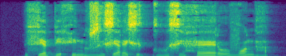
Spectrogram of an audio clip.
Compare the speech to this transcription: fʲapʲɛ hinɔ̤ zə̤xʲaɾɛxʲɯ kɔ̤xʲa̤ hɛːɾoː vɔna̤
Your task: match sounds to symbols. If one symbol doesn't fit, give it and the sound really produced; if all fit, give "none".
none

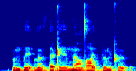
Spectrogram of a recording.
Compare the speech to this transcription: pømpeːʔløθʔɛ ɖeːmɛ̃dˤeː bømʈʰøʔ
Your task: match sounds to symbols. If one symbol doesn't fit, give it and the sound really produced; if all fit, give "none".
none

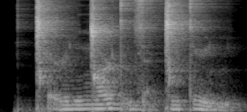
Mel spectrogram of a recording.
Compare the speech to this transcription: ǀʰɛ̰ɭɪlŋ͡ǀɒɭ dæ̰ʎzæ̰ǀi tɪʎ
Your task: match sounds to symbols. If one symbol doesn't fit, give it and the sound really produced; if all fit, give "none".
l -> ʎ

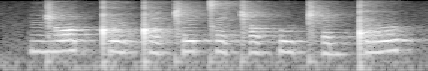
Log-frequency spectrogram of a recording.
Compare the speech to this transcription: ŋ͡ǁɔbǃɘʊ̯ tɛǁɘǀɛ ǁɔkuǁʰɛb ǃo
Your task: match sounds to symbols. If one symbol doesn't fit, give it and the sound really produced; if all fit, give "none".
t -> ǃ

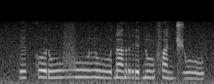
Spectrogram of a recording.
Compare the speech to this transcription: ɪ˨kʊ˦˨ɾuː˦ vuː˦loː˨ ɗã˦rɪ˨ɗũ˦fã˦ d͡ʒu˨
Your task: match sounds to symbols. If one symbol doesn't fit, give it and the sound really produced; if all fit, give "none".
oː˨ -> uː˨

